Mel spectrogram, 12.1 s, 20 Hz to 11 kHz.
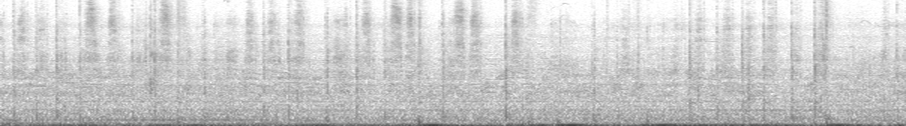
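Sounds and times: stylus scratching on tablet: 0.0s - 12.0s.

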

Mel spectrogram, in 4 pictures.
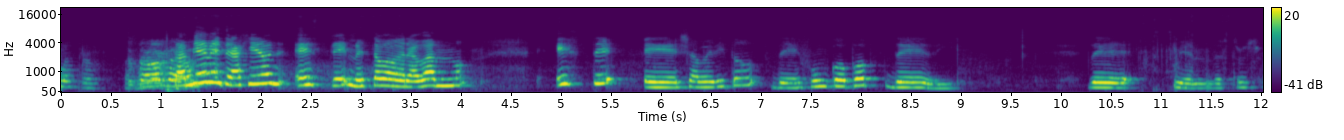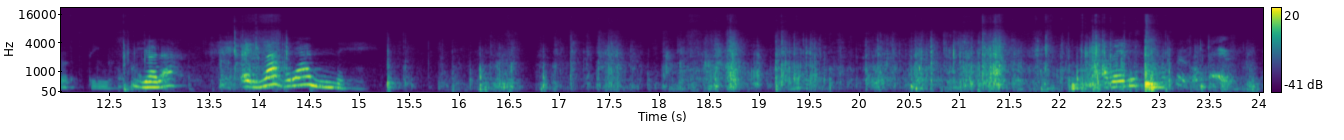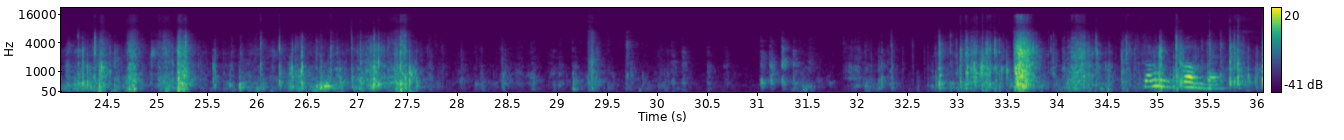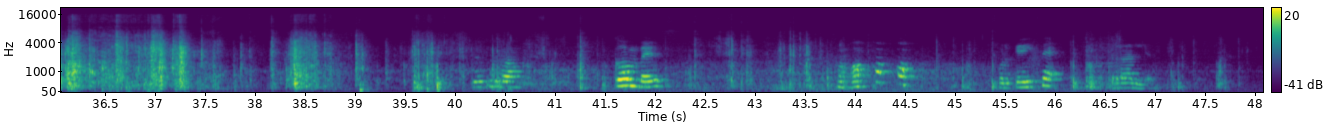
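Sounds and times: wrapping paper crackling: 10.6s - 48.0s.

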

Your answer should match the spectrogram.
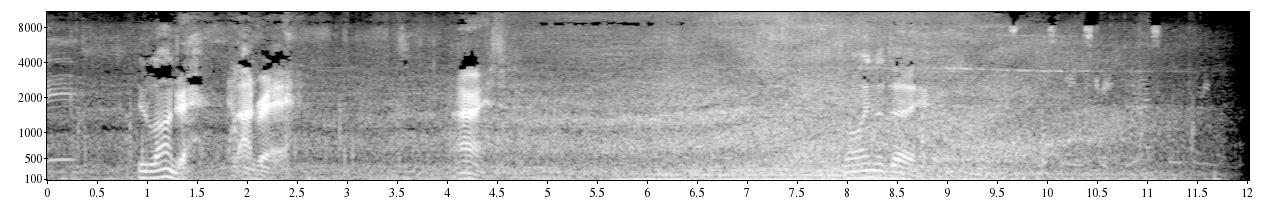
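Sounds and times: pickup truck engine hum: 1.7s - 12.0s.

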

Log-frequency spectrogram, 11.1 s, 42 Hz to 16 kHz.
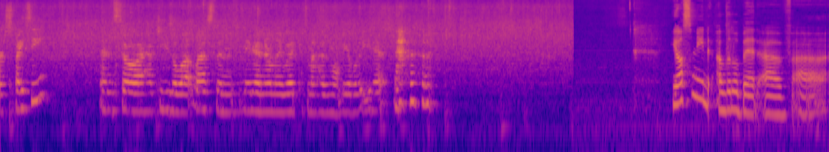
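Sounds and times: steady hiss: 0.0s - 7.7s.

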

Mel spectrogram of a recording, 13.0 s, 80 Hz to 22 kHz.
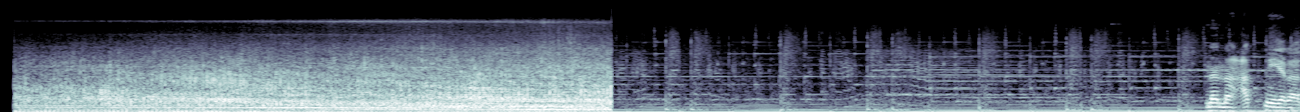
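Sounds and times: chopping low rumble: 0.2s - 6.1s.

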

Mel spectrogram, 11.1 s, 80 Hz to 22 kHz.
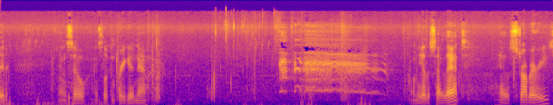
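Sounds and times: rooster crowing: 5.5s - 7.8s.

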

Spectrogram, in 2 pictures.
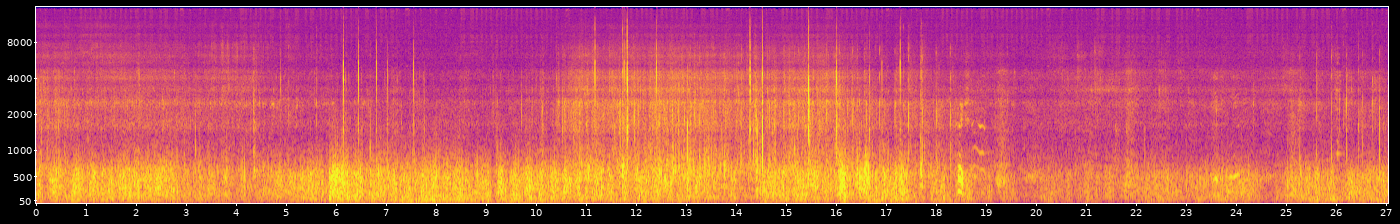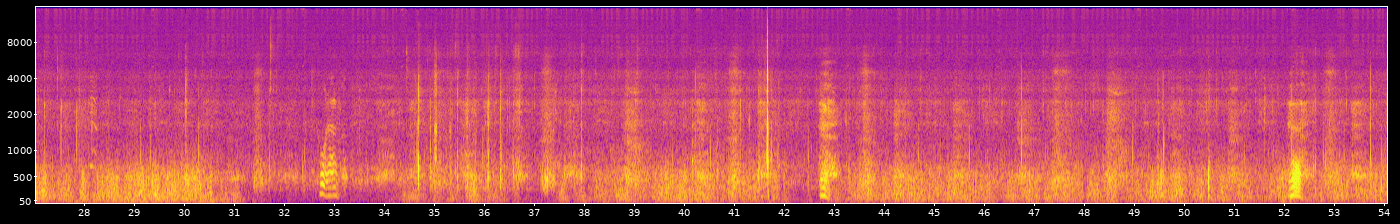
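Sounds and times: bike clicking and knocking over bumps: 0.0s - 7.9s, 9.0s - 18.7s
wind and tyre noise: 0.0s - 54.0s
heavy breathing: 19.0s - 20.5s, 21.6s - 23.8s, 24.4s - 25.6s, 30.4s - 32.6s, 33.2s - 54.0s.

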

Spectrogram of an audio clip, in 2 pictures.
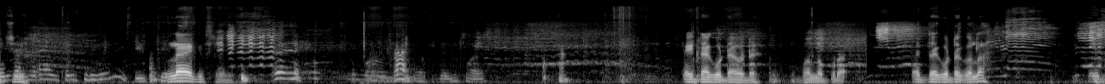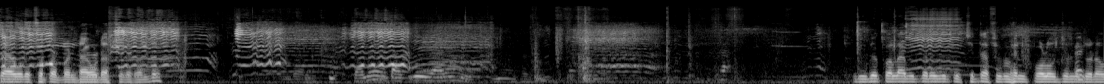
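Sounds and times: goats bleating: 0.0s - 1.2s, 2.1s - 3.6s, 4.6s - 18.2s, 19.0s - 22.0s.

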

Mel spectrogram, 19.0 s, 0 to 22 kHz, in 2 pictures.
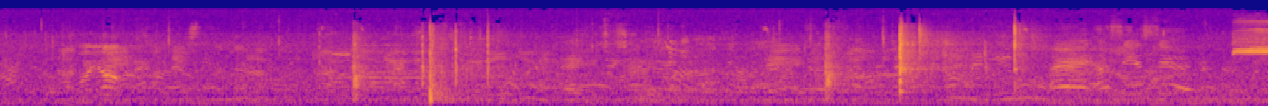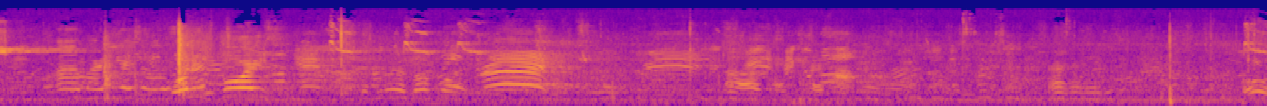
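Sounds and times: short high whistle: 9.2s - 9.9s
players shouting: 9.3s - 16.2s
ball being kicked: 18.2s - 18.5s.

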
